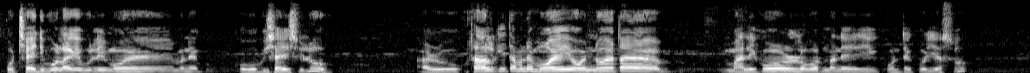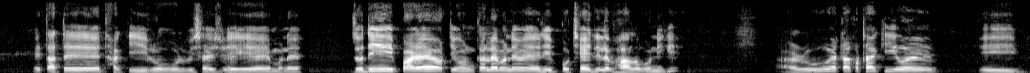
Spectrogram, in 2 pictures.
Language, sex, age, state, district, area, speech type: Assamese, male, 60+, Assam, Golaghat, urban, spontaneous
